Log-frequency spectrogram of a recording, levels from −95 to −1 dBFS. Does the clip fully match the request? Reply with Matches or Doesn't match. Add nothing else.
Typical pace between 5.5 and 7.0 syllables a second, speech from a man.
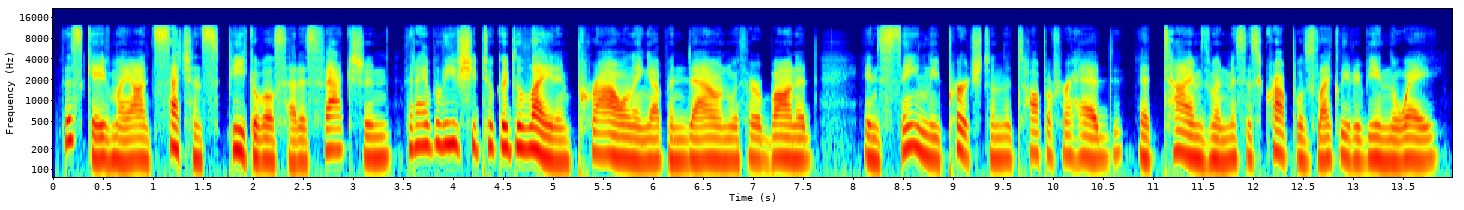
Doesn't match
